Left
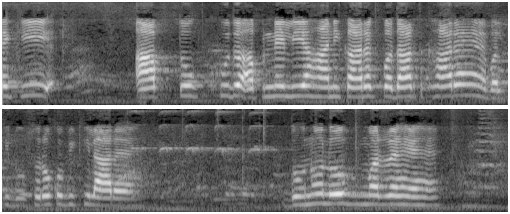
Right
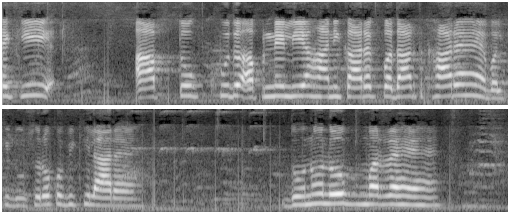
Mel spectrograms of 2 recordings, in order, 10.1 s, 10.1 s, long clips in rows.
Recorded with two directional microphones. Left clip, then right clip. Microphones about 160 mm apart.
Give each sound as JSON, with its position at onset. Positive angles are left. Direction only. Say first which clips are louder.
{"t": 0.0, "sound": "a woman's voice", "louder": "right 5 dB", "side_deg": -30}
{"t": 4.3, "sound": "a woman's voice", "louder": "right 5 dB", "side_deg": -40}
{"t": 7.9, "sound": "speech", "louder": "right 5 dB", "side_deg": -55}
